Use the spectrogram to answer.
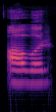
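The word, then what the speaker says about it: hour: Before a word beginning विथ एच, लेकिन उसे हम प्रोनाउंस नहीं कर रहे हैं, यानी कि वो साइलेंट है। And therefore beginning विद the sound of a vowel, जैसे हमने कहा एन आवर, एच से शुरू हो रहा है। ऑनेस्ट मैन, सो ये एच से शुरू हो रहा है लेकिन एच साइलेंट है, तो हमने इसके सामने भी आर्टिकल एन यूज किया।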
